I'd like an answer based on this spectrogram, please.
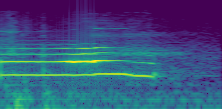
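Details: Domestic cat giving a single drawn-out meow of just over a second: a steady, clear, harmonic tone that swells slightly in the middle, then cuts off into near silence.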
